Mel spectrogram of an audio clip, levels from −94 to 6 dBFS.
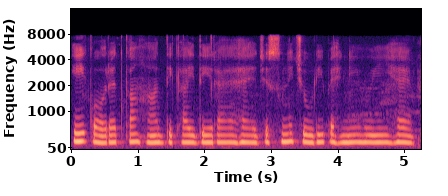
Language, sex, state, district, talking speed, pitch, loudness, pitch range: Hindi, female, Jharkhand, Ranchi, 150 wpm, 185 Hz, -16 LUFS, 185-195 Hz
